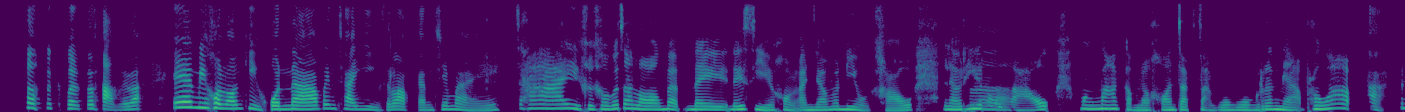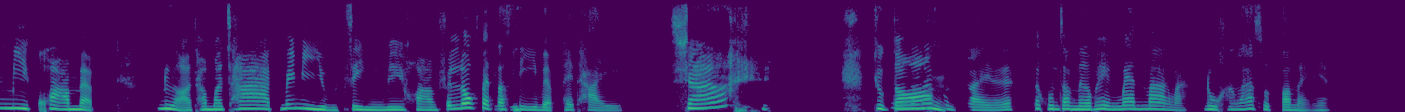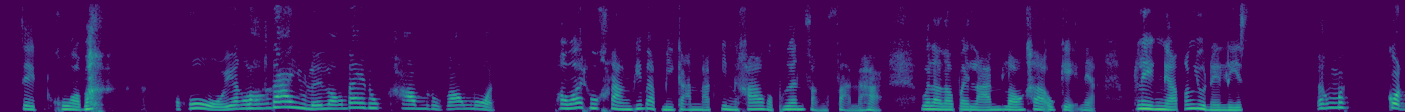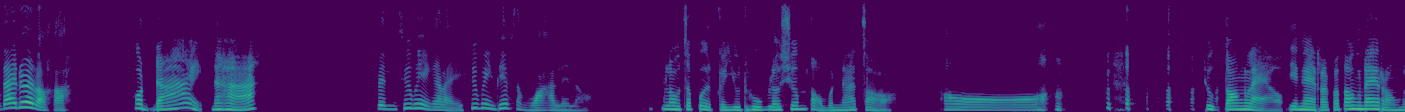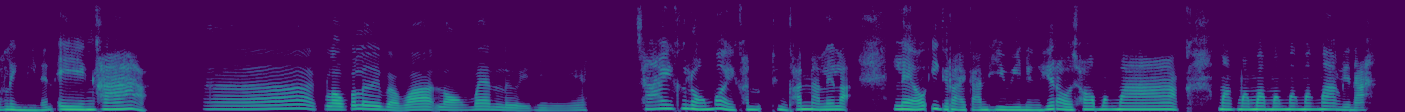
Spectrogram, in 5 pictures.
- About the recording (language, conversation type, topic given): Thai, podcast, เล่าถึงความทรงจำกับรายการทีวีในวัยเด็กของคุณหน่อย
- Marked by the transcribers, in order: laugh; laughing while speaking: "กำลังจะถาม"; laughing while speaking: "ใช่"; chuckle; tapping; laugh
